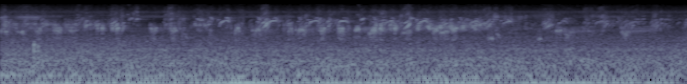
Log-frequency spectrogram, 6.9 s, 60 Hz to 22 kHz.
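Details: Barn swallows entering their roost under an overcast sky, 30 June 2019, digital SLR audio: a thick swirl of high twittering and sharp chirps from many birds, strongest in the middle, with a deep steady rumble underneath.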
